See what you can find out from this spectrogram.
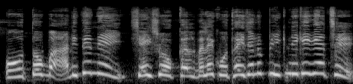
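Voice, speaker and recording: A woman's voice: very high voice, fast, vocal fry. A woman voicing a worried, thrifty old grandmother in a cartoon, nagging and fretful. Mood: alarmed. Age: older.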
